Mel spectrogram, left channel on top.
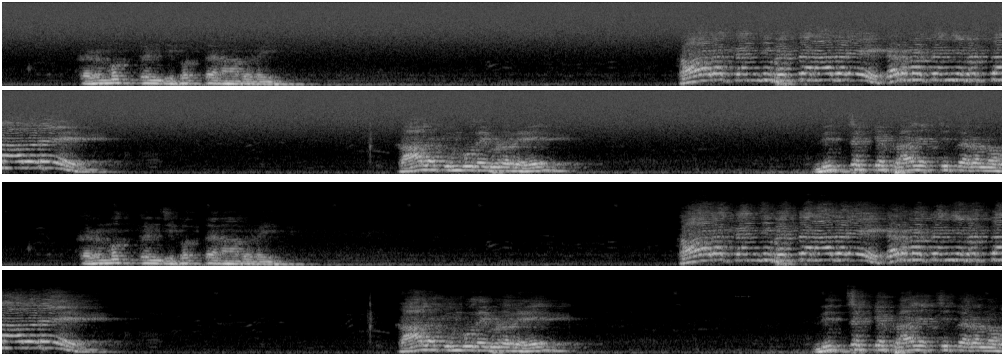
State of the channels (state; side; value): noise; left; hiss, 7 dB below the sound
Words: ಕರ್ಮಕ್ಕಂಜಿ ಭಕ್ತನಾದೊಡೆ ಕಾಲಕ್ಕಂಜಿ ಭಕ್ತನಾದರೆ ಕರ್ಮಕ್ಕಂಜಿ ಭಕ್ತನಾದರೆ ಕಾಲ ತುಂಬುವುದೇ ಬಿಡದೆ ನಿತ್ಯಕ್ಕೆ ಪ್ರಾಯಶ್ಚಿತ್ತರನ್ನು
